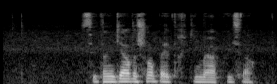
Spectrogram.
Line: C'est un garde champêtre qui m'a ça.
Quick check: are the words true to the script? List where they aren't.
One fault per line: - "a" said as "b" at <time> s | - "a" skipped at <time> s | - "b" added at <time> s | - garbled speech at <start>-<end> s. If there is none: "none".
- "appris" added at 2.1 s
